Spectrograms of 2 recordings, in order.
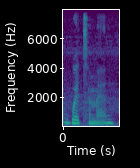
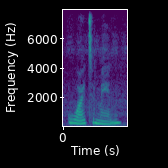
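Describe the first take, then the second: First: The word is said with a British pronunciation. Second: The word is said with an American pronunciation. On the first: "which is considered to be pronounced in um, Great Britain" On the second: "We pronounce that in America"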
